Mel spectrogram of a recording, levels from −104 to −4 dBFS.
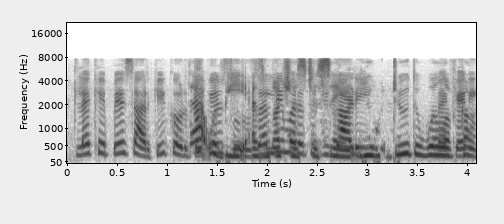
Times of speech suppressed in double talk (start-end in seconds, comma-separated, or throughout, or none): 1.20-1.64, 2.03-2.07, 2.96-3.32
